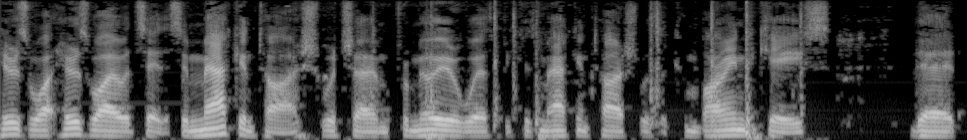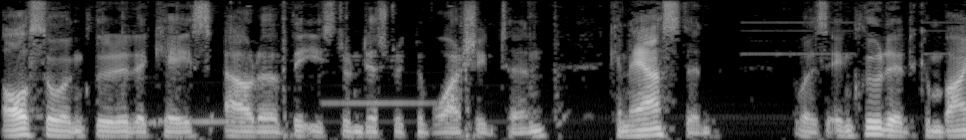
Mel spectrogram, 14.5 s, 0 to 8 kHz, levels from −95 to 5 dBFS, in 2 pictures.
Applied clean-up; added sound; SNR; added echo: classical method spectral subtraction.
